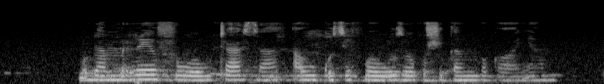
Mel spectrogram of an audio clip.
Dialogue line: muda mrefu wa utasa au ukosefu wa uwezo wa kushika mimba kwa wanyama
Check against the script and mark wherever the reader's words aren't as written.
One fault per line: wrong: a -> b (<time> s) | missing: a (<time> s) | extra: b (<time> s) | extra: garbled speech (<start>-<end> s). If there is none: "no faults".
no faults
